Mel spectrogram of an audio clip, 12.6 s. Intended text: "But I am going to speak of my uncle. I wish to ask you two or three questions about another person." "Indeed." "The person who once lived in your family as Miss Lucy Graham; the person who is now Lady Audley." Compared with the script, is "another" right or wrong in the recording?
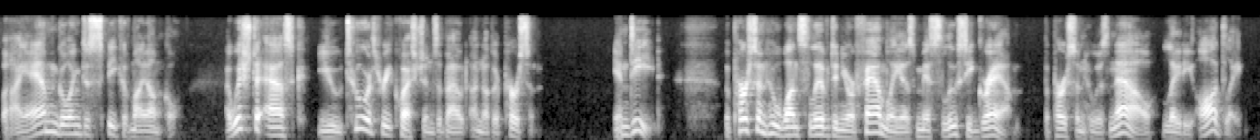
right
